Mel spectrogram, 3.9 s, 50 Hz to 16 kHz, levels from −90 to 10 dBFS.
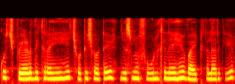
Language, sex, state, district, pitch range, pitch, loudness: Hindi, female, Madhya Pradesh, Bhopal, 220-240 Hz, 225 Hz, -15 LUFS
